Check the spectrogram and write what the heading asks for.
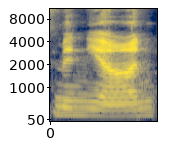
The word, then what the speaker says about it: Mignonne: So, my name is Minan and I'm the founder of Minyan.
